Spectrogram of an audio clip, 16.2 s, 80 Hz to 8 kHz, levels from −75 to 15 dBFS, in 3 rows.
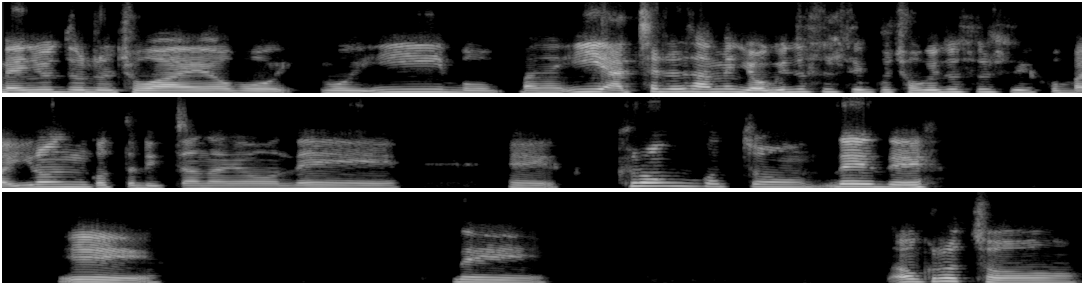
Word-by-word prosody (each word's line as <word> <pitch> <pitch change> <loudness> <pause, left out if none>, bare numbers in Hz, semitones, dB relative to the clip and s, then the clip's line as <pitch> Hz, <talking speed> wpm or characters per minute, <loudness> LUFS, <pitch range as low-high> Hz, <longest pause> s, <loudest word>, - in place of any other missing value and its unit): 메뉴들을 195 -1 +2
좋아해요. 165 -3 +4
뭐 160 -1 -1 0.2
뭐 175 0 -3
이 215 +6 0
뭐 170 -4 -6
만약에 180 0 -3
이 230 +2 +7
야채를 230 +5 +3
사면 230 -2 +3
여기도 190 +5 +4
쓸 225 0 -6
수 210 -1 -6
있고, 200 0 -6
저기도 190 +3 0
쓸 215 0 -6
수 195 -2 -8
있고 180 -2 -10
막 155 -1 +1
이런 210 +4 0
것들 190 -2 -5
있잖아요. 170 0 -5
네. 180 -1 -4 0.6
예. 180 -2 -5 0.3
그런 290 -1 +1
것 245 -2 -7
좀 210 -1 -5
네네. 220 -4 +6 1.1
예. 195 -4 +3 1.4
네. 195 -4 -3 1.7
아 235 - +2
그렇죠. 190 -8 0
190 Hz, 215 characters per minute, -17 LUFS, 175-215 Hz, 1.7 s, 이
